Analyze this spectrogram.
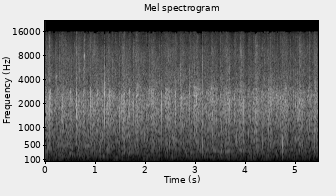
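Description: A crowd claps along rhythmically in a large echoing hall.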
